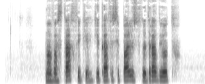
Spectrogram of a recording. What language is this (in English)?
Greek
